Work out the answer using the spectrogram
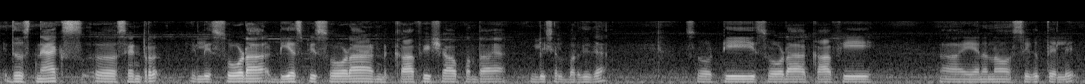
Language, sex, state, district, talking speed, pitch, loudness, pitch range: Kannada, male, Karnataka, Shimoga, 115 wpm, 125 Hz, -20 LUFS, 115-130 Hz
